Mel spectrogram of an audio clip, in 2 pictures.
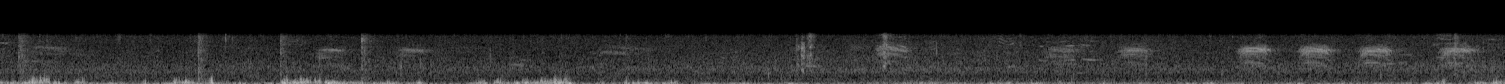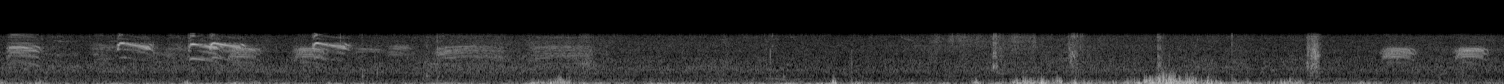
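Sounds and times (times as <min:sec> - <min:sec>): birds calling: 0:03.2 - 0:04.4, 0:08.4 - 0:09.4, 0:10.0 - 0:11.7, 0:12.3 - 0:21.2, 0:28.8 - 0:30.0.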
